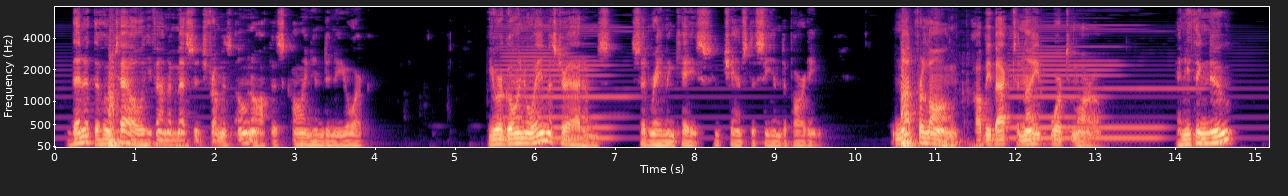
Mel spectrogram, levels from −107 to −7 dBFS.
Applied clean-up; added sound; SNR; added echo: classical method log-MMSE.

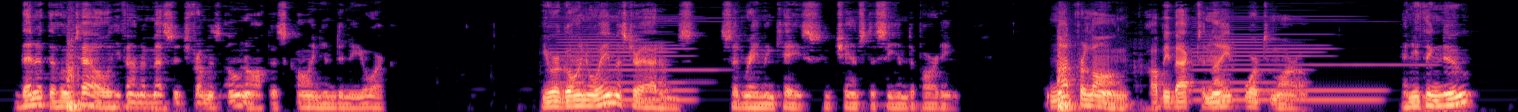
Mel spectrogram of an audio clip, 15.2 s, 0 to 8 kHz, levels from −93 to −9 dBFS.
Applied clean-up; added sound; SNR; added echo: classical method Wiener filter.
